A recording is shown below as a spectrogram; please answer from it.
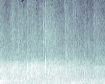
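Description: Audience applause dying away, with a few scattered individual claps standing out.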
